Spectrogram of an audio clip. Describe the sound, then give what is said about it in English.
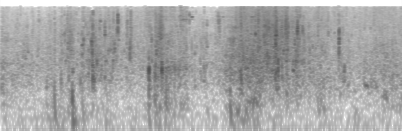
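Water laps at a stony riverbank with soft, irregular splashes and gurgles. It stays quiet and uneven throughout, with no voices. “He rolls over onto his back, water lapping all around him.”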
